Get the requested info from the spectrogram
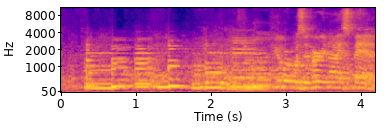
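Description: Blonde archtop electric guitar playing a short blues lick of single notes, starting about a third of a second in, with some bent or sliding notes.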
